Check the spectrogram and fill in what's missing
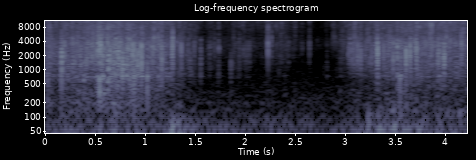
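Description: A round white plastic bag stuffed into a crinkle ball is squeezed and crumpled by both hands, giving dense, bright crackling crinkles. The crinkling thins to a quieter stretch of scattered crackles in the middle, then swells back to full, steady crumpling.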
